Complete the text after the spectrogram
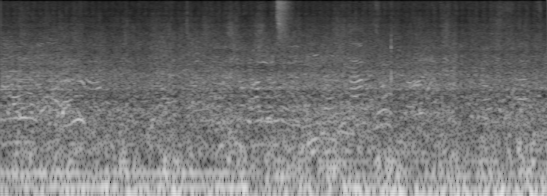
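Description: A fire engine's motor rumbles as it slowly rolls along.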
